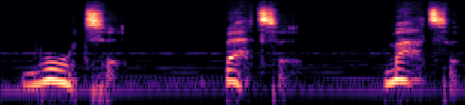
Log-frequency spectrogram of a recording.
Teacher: Water with a T sound. British speakers use a clear T.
